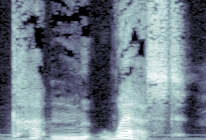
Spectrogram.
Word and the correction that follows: Colton West: No, I'm sorry. I mispronounced that. I apologize. Colton. Colton West. That's a bold move, Colton. Let's see if it pays off for him. I know it's a bold move, Cotton, but see, I mispronounced it twice now.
